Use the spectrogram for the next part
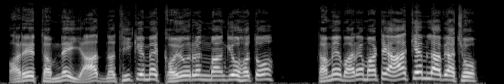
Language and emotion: Gujarati, angry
